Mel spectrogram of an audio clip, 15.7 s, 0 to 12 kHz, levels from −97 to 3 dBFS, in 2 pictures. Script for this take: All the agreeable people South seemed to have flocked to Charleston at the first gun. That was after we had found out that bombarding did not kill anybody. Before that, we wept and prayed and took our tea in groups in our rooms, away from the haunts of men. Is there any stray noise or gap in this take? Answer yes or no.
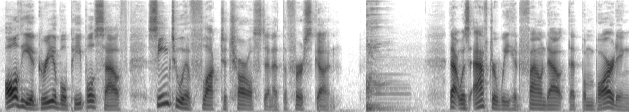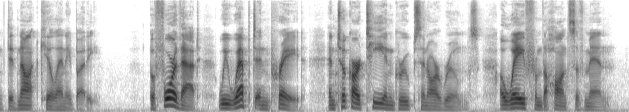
yes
